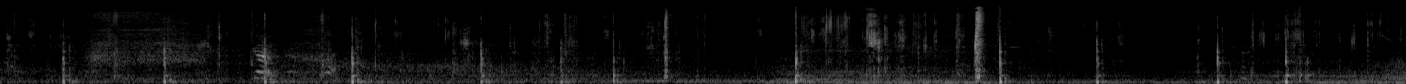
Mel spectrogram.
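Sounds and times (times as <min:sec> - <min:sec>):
basketball bouncing on asphalt: 0:00.5 - 0:00.9, 0:01.6 - 0:01.9, 0:02.5 - 0:04.0, 0:04.6 - 0:07.1, 0:07.7 - 0:08.3, 0:09.3 - 0:10.2, 0:10.9 - 0:11.2, 0:11.8 - 0:13.3.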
